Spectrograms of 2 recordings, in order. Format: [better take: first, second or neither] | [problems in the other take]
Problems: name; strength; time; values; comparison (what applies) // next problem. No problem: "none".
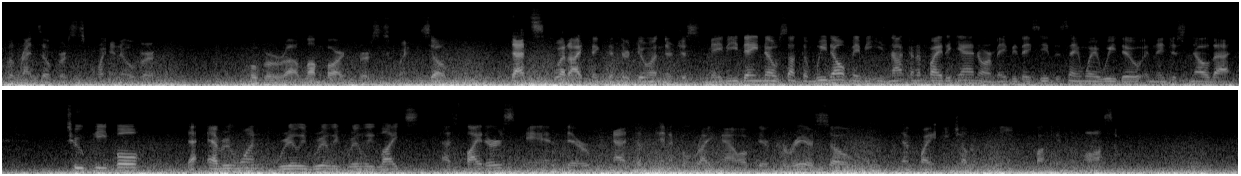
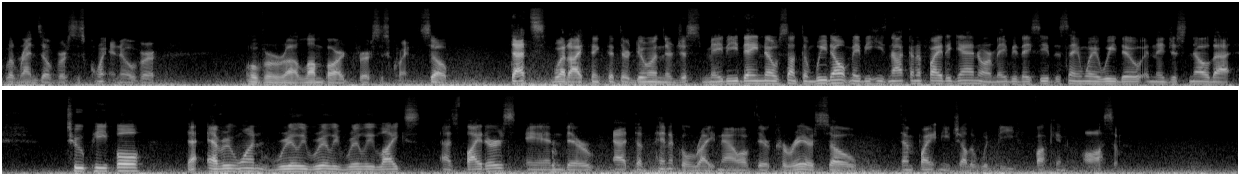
second | low rumble; loud; throughout; 4 dB below the speech; faint in the second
